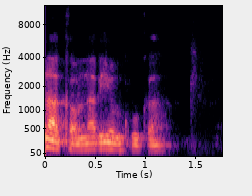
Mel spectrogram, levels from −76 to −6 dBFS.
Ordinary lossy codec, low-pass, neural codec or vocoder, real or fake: Opus, 16 kbps; 10.8 kHz; codec, 24 kHz, 0.9 kbps, WavTokenizer, medium speech release version 1; fake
